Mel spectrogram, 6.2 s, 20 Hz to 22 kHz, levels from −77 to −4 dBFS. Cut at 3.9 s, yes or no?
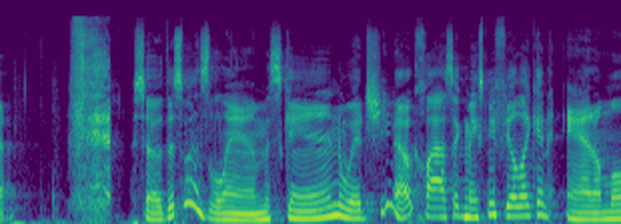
no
